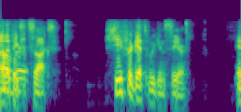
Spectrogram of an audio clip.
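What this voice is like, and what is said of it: Usual voice. Nothing is said of it.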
